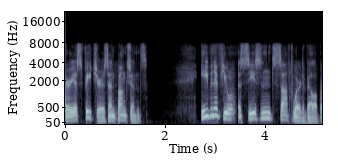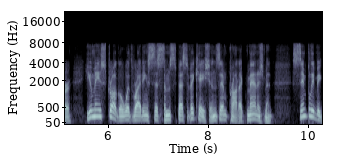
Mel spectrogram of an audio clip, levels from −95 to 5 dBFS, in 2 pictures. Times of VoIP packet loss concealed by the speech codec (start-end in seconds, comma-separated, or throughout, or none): 0.99-1.07, 3.29-3.48, 7.01-7.25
